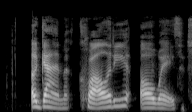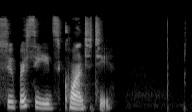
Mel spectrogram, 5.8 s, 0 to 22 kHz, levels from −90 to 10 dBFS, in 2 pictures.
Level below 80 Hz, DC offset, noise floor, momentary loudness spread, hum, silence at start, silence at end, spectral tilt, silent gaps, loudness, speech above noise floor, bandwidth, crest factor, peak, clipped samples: -76 dBFS; under 0.1%; -77 dBFS; 15 LU; none; 0.5 s; 1.25 s; -4 dB/octave; none; -22 LUFS; 54 dB; 12.5 kHz; 22 dB; -2 dBFS; under 0.1%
